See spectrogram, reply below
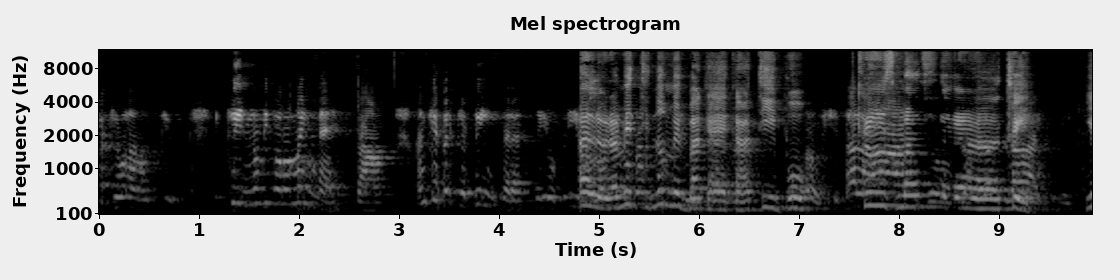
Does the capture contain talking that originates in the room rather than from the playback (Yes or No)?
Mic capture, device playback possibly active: Yes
